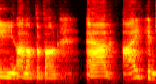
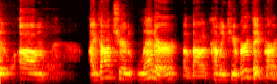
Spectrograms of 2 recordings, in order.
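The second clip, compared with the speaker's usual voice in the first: ordinary talk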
